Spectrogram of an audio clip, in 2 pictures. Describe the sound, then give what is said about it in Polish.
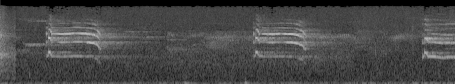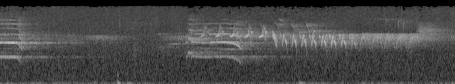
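Large black bird calling from the top of a dead spruce: four loud, harsh, descending calls spaced a couple of seconds apart, the last running into a rapid rattling series, over faint background hiss. “A jak siedzi na pniu, to właśnie się tak drze jak teraz. Czyli chodź, podejdziemy bliżej. Może go zobaczymy. Czarne, wielkie ptaszysko, którego głowa wygląda, jakby była wypchana.”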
